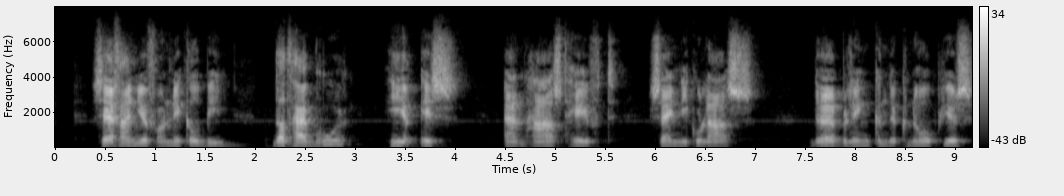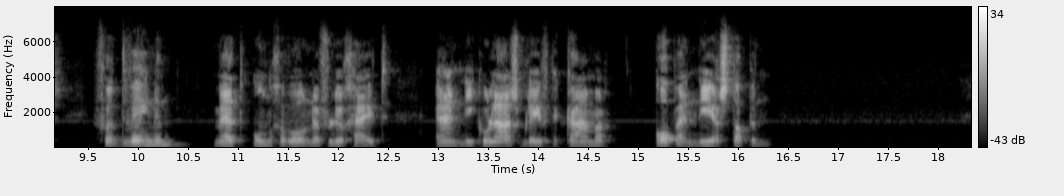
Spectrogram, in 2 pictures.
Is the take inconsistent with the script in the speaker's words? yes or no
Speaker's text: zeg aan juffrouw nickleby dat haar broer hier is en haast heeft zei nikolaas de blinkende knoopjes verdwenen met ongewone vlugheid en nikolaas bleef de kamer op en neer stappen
no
